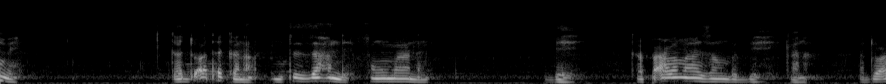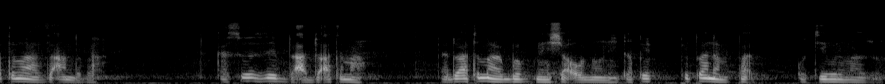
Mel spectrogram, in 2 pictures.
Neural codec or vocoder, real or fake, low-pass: autoencoder, 48 kHz, 128 numbers a frame, DAC-VAE, trained on Japanese speech; fake; 7.2 kHz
